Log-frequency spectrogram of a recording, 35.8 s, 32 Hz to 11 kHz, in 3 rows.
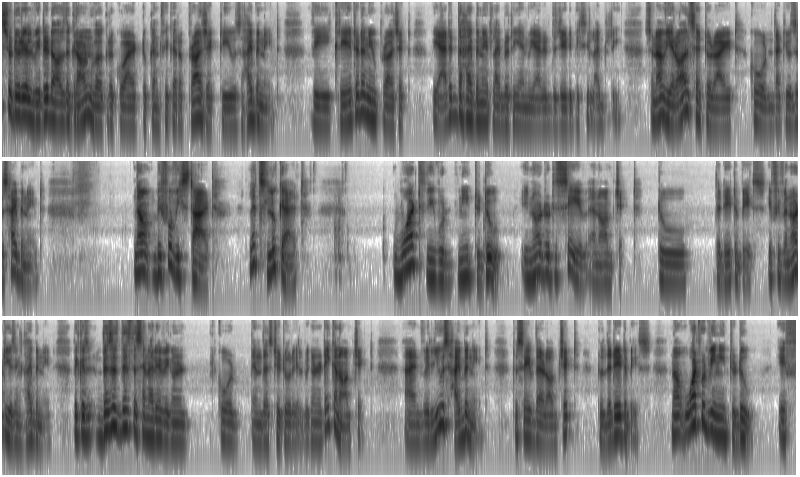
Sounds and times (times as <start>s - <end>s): Speech: 0.0s - 12.6s, 13.9s - 16.6s, 17.8s - 35.7s.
